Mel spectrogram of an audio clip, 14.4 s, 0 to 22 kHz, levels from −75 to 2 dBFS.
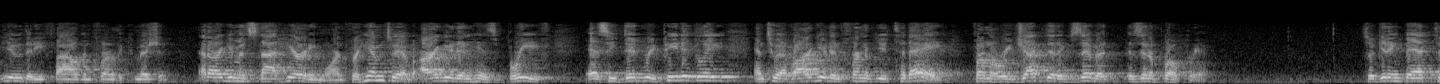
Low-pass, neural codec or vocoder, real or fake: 7.2 kHz; none; real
